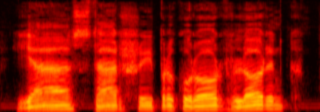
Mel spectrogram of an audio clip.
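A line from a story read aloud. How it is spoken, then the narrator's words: Slow. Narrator (Russian): сказал он медленно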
